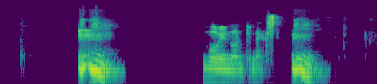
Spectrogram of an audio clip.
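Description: A man coughs into his hand.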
